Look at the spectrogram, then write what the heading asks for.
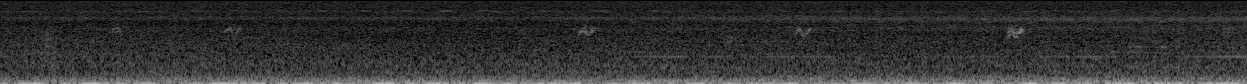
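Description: Outdoor ambience: a steady low rumble under short, high bird chirps that come about once a second.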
